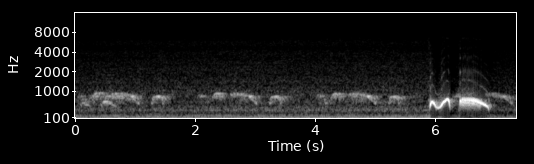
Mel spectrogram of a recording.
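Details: Spotted dove decoy calling to lure wild doves: soft, distant cooing runs through most of the recording, then a loud close phrase of a short coo and a long falling coo near the end.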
